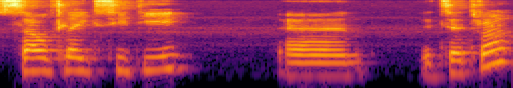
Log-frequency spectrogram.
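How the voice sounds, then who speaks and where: At a very slow pace, a man with a Bulgarian accent talks in a high pitch with ordinary pitch variation. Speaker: online course instructor. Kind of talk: tutorial. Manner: halting, many fillers.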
